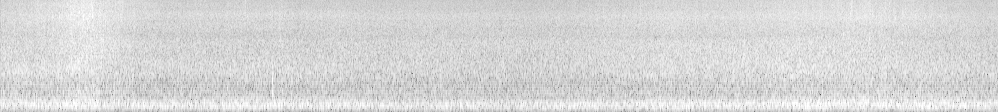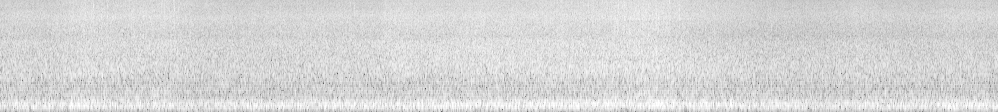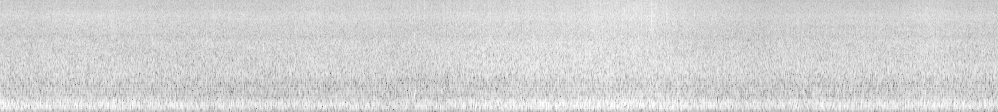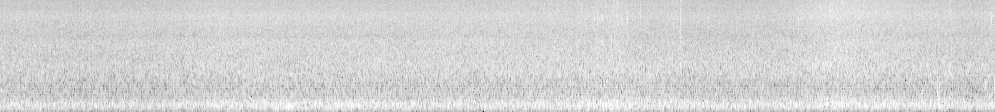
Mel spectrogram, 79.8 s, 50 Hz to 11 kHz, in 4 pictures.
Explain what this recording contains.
Waves splashing, equalized. Recorded near Vilareal de Santo Antonio, Algarve, Portugal. Primo EM172 capsules inside widscreens, FEL Microphone Amplifier BMA2, PCM-M10 recorder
